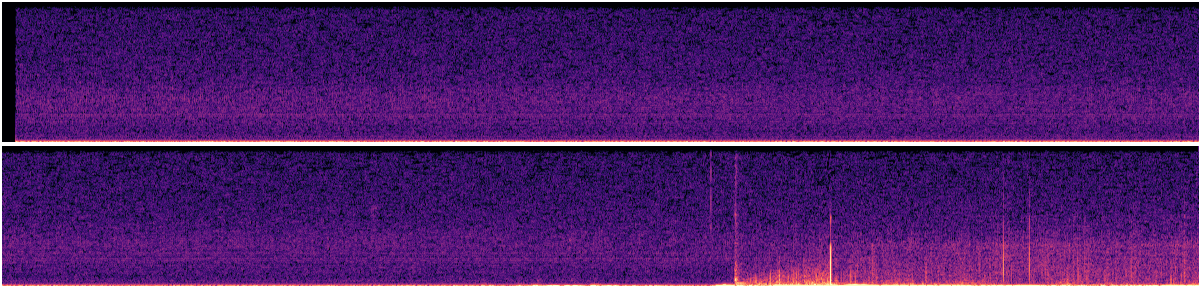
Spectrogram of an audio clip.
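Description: A vinyl record crackles softly as it spins.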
